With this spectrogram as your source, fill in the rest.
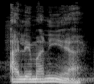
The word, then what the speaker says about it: Alemanía: ninguna parte alemanía salta alemanía con tilde en la i como lo pronuncian los salteños es un hermoso pueblito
